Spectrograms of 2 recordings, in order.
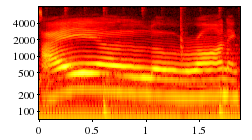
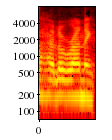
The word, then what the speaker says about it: hyaluronic: I do use hyaluronic higher I think that A is silent.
